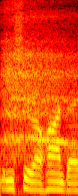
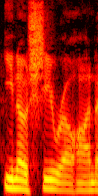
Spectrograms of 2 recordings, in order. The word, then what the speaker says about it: Inoshiro Honda: Also, Turner, it's not Ishiro Honda, it's Inoshiro Honda, because they got his name wrong for the 5th time.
